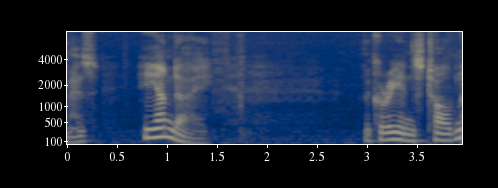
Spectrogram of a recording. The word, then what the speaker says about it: Hyundai: The company's recent Super Bowl advert for the new Sonata poked fun at the Boston accent, But just what is the right way to say Hyundai? In North America, Hyundai has been the pronunciation used in advertising for many years. This is said to be closer, if not completely accurate, an approximation of the traditional Korean pronunciation.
